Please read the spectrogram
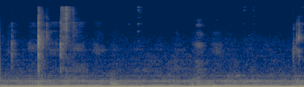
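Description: A short spritz from a pillow-mist pump spray bottle just under a second in, preceded by a small click, over a steady low electrical hum.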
